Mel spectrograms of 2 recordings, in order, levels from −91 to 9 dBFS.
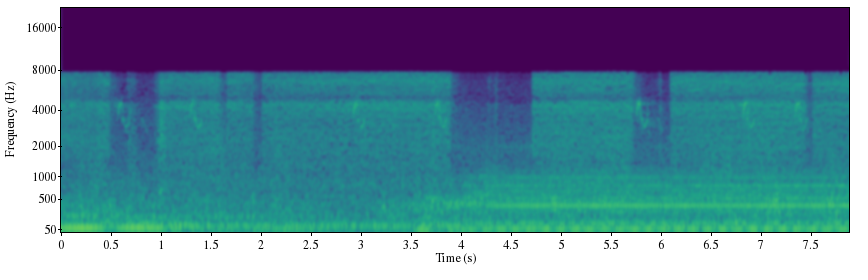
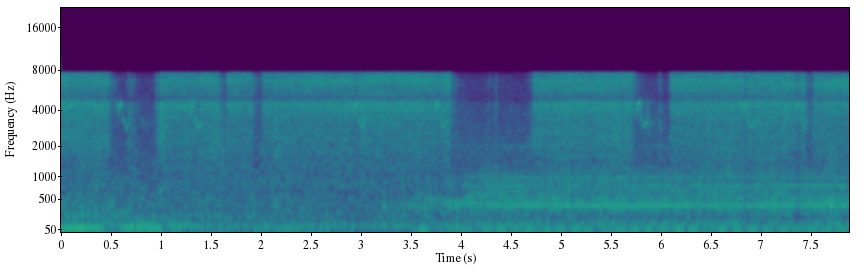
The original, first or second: first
